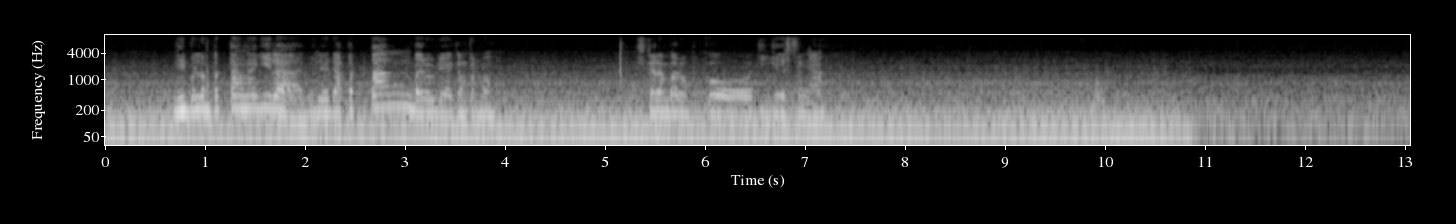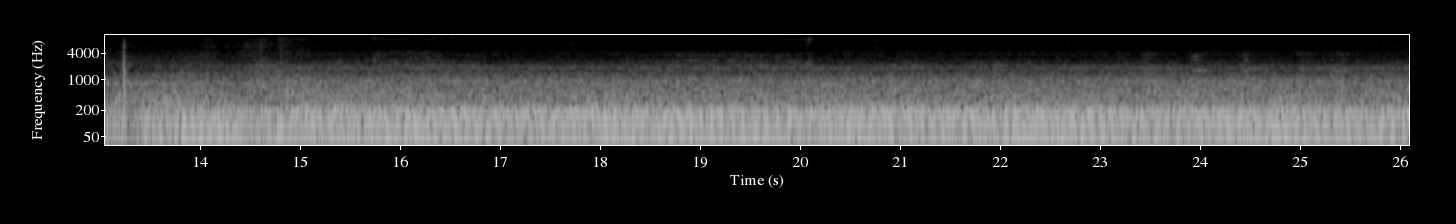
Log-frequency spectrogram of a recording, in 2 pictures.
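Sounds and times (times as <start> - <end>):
car engine idling hum: 0.0 - 26.0
deep rumble: 0.0 - 26.0.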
